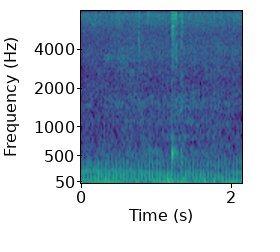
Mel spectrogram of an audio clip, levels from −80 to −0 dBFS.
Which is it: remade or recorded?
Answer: recorded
